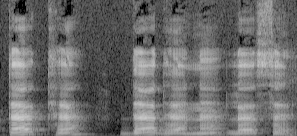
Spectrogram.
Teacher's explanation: त थ द ध न ल स ये दंत है, दंत बोले जाते हैं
